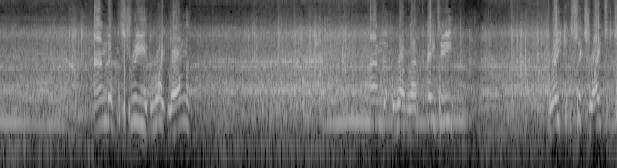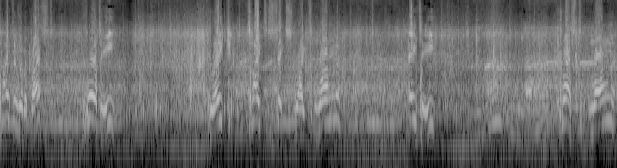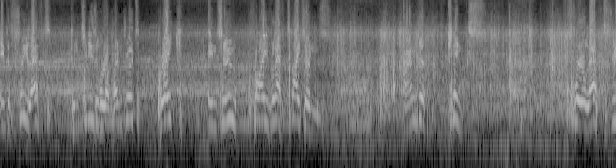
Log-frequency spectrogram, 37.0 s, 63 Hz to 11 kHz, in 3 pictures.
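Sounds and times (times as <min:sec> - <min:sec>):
car engine running: 0:00.0 - 0:37.0
gravel road noise: 0:00.0 - 0:37.0
lower steady engine note: 0:00.0 - 0:37.0.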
